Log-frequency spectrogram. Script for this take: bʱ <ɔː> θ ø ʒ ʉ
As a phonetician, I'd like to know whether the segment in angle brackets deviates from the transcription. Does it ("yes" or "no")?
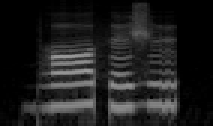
no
